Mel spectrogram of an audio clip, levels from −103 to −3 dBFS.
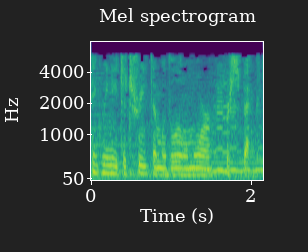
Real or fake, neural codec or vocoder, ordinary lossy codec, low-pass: real; none; MP3, 24 kbps; 7.2 kHz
